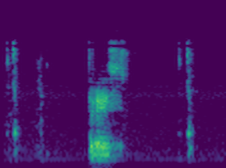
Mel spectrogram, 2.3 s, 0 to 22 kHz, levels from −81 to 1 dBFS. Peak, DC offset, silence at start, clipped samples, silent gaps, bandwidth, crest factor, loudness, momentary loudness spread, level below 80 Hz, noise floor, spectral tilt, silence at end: -6 dBFS; under 0.1%; 0.05 s; under 0.1%; none; 9.6 kHz; 22 dB; -22 LUFS; 19 LU; -82 dBFS; -59 dBFS; -2.5 dB/octave; 0.35 s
